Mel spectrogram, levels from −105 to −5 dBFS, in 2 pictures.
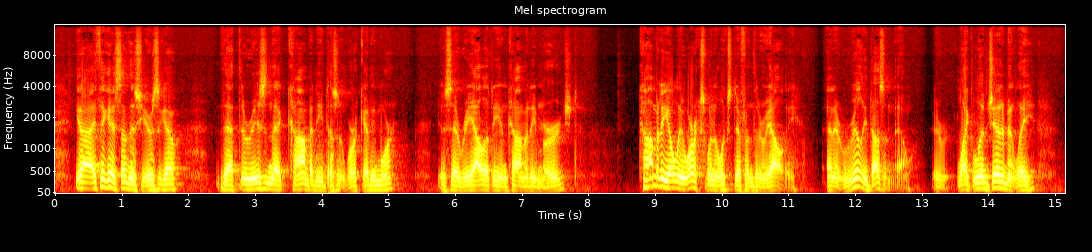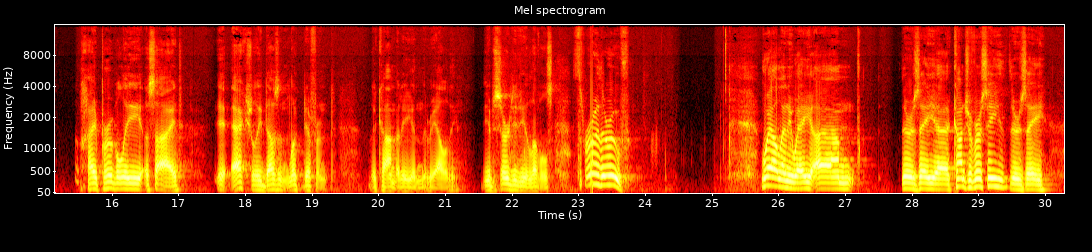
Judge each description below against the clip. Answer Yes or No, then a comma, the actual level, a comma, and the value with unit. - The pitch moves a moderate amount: Yes, average, 4.5 semitones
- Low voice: Yes, low, 115 Hz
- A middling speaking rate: No, slow, 130 wpm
